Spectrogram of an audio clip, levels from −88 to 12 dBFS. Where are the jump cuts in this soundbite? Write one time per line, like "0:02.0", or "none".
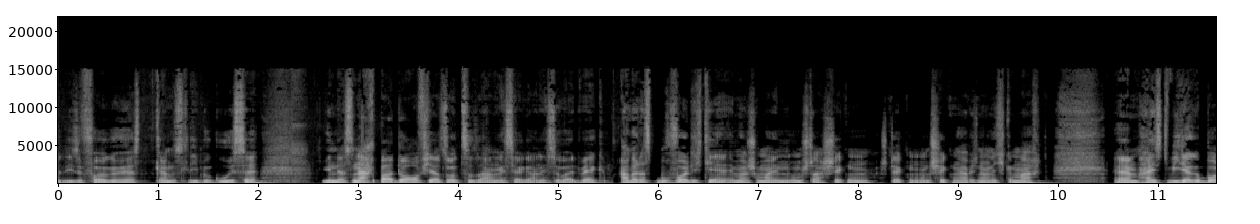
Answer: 0:05.5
